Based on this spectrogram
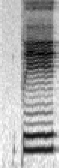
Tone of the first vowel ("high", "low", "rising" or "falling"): high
